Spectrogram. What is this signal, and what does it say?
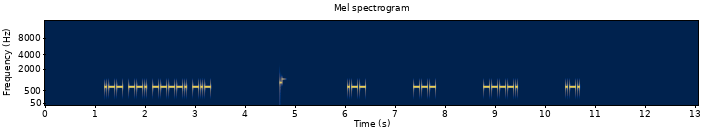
Morse code, heard as a keyed tone, about 30 wpm, spaced as for 13 wpm, 700 Hz. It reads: WG9K WO9R
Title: USA Call Signs - 4 Characters - 8x Character Spacing - 30wpm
